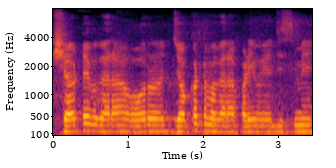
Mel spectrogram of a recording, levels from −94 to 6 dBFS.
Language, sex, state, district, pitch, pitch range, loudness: Hindi, male, Punjab, Fazilka, 145 Hz, 140-150 Hz, -17 LUFS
